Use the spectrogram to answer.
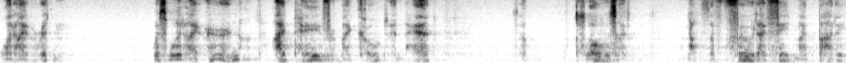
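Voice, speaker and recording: Very slow speech with very wide pitch swings plays over noticeable background noise. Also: man. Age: 80s+. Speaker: poet reciter. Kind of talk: poetry reading. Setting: live audience at arts center.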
